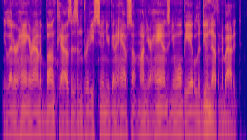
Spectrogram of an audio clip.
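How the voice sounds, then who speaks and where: Casting: male narrator as scornful tough ranch worker, low-pitched, taunting, rough-spoken, storybook drama. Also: steady tone, very fast, no echo, studio quality, lightly acted. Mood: scolding. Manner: taunting rough rural speech. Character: jeering tough ranch hand, fearless and scornful.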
